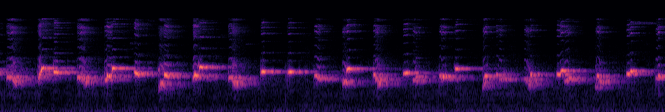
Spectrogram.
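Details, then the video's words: Straw-headed bulbul delivering ropel-style trucuk song, a long unbroken run of loud liquid whistles and gurgles alternating low and high, fast and lively, with a clean quiet background. "Trucuk langka ropelannya cucak rowo"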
